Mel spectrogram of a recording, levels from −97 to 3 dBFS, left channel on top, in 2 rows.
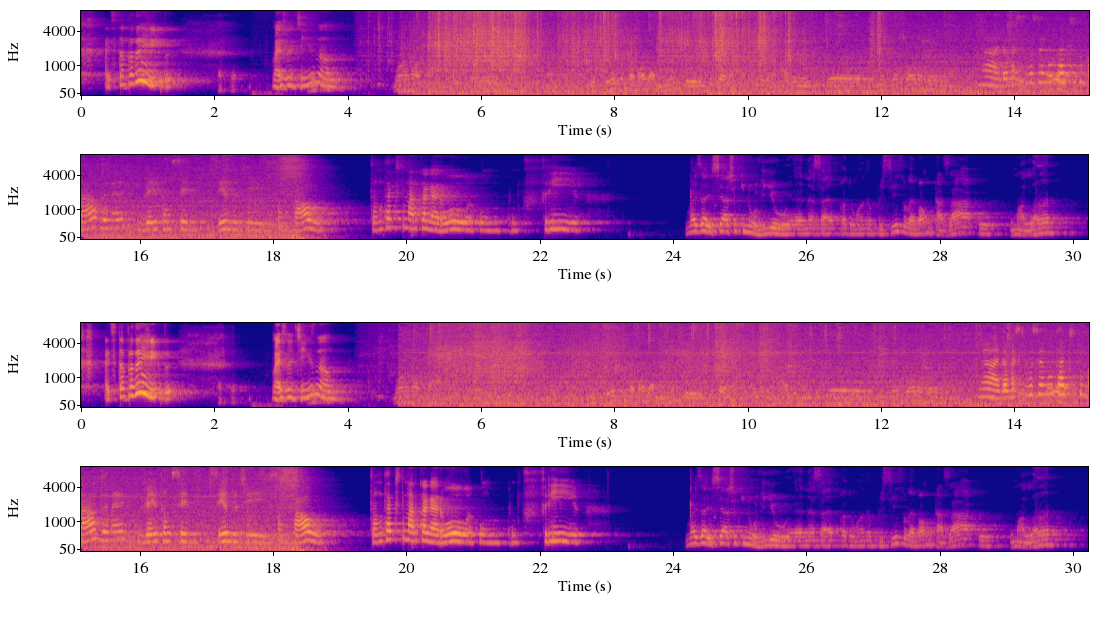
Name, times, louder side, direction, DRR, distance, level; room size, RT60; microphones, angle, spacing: voice 1, 0.0-2.2 2.9-3.8 13.5-18.8 19.5-22.6, right 4 dB, 65° right, 11 dB, 0.5 m, -27 dB
sound 1, 2.6-2.7 4.2-11.4 11.8-12.0, left 5 dB, 80° left, 1.5 m, -32 dB
voice 2, 3.4-3.9 4.7-5.6 5.8-6.2 6.9-13.2 13.9-14.2 14.4-15.0 20.1-20.2 24.2-29.6, left 1 dB, 10° left, 6 dB, 0.6 m, -37 dB
sound 2, 4.8-18.4, right 1 dB, 45° right, 1.1 m, -35 dB
12.5 x 7.2 x 5.5 m, 1.4 s
head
